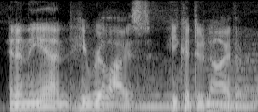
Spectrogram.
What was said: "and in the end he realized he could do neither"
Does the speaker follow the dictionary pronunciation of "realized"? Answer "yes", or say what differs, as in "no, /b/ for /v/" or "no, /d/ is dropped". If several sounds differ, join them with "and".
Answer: yes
